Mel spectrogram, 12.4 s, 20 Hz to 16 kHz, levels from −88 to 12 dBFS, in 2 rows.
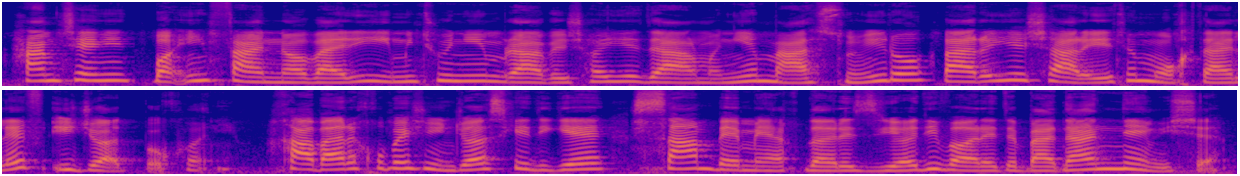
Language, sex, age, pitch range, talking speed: Persian, female, 10-29, 195-260 Hz, 130 wpm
